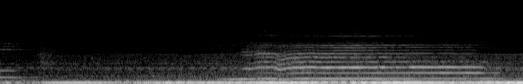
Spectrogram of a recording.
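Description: A heavy, steady low rumble of a train passing overhead, joined midway by sustained tonal squeals and a higher screech that swell and hold as the rumble grows louder, with no talking.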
